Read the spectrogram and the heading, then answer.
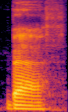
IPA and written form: bæθ (bath)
